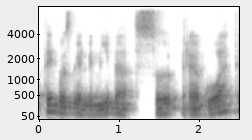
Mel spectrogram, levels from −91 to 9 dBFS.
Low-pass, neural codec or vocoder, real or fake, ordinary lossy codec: 7.2 kHz; none; real; Opus, 64 kbps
